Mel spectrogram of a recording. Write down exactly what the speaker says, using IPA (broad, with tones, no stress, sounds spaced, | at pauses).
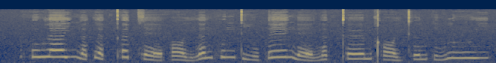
h o˥ w l aː˥ j ŋ ɐ˨˥ t̚ l ɐ˨ k̚ t̪ʰ ɐ˥ t̚ s ɛː˨˩ h ɔː˨˩ j l ɐ˥ n f ʊ˥ ŋ t̪ iː˨˩ w p ɛː˥ ŋ ɛː˨˩ n̪ ɐ˧ k̚ t̪ʰ œː˧ m kʰ ɔː˨˩ j kʰ ɵ˧ n k ɪ˨˥ ŋ l uː˥ j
